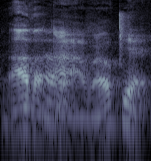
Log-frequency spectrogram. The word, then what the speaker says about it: arvo: But did I pronounce it right? Arvo? Arvo. Yeah.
